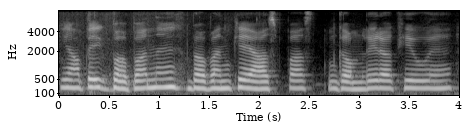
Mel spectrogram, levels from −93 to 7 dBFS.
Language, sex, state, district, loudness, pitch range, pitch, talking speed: Hindi, female, Bihar, East Champaran, -21 LUFS, 215-230 Hz, 220 Hz, 180 wpm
